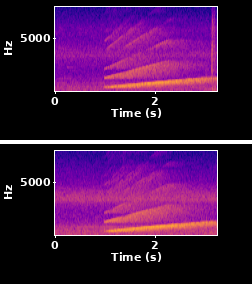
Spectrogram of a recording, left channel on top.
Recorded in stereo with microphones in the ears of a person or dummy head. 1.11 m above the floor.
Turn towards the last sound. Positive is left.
turn(degrees=-20)  # may be behind; listen again after turning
